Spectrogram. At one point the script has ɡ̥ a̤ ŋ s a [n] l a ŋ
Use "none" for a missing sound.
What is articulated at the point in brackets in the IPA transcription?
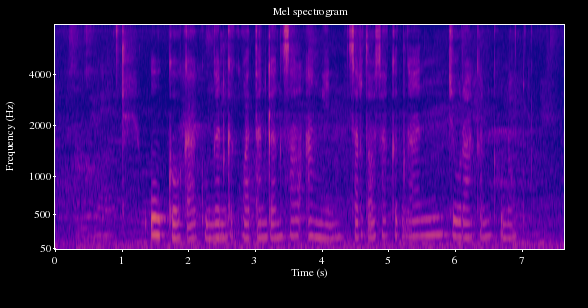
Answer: none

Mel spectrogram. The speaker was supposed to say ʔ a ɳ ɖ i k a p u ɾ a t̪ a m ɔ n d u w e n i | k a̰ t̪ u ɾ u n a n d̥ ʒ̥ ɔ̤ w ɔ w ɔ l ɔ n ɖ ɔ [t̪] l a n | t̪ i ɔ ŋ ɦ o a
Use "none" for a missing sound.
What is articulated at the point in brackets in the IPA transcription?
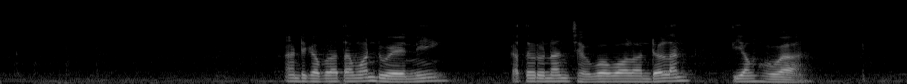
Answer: none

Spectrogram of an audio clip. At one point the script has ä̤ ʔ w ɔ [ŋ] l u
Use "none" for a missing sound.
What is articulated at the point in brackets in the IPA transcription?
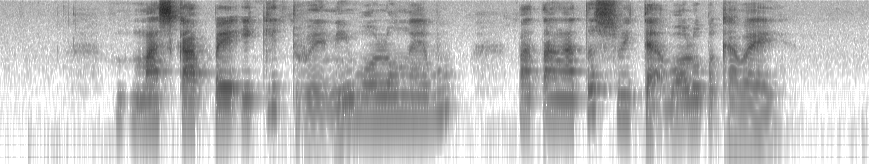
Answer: none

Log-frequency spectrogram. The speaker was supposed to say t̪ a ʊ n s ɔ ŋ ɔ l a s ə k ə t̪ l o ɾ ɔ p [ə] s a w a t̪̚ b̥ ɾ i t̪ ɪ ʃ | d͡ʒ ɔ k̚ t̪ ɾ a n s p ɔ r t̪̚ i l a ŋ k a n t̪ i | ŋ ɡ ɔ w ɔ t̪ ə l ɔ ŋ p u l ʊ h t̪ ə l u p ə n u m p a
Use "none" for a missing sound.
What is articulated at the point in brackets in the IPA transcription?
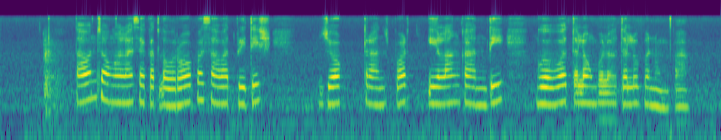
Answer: ə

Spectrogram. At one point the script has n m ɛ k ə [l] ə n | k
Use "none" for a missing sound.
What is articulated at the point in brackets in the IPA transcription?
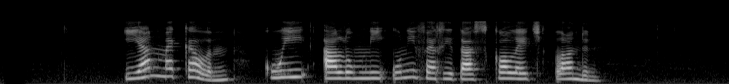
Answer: l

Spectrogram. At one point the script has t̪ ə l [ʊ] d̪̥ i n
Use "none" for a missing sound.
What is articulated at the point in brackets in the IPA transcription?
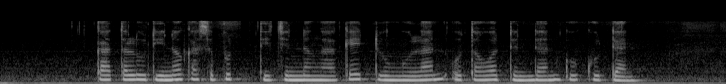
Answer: u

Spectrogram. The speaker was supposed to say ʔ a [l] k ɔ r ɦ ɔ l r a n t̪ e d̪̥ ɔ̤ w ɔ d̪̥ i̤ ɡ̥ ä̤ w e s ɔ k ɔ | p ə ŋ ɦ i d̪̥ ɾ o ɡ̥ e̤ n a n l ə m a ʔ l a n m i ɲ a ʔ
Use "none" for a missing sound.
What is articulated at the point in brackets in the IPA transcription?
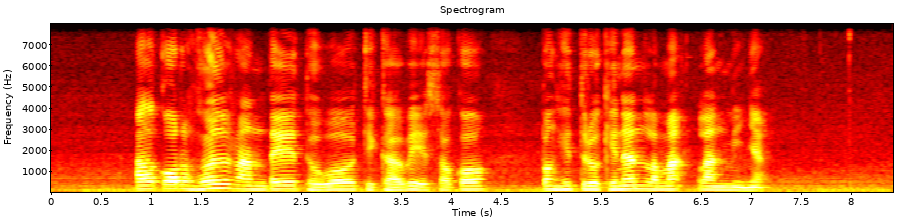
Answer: l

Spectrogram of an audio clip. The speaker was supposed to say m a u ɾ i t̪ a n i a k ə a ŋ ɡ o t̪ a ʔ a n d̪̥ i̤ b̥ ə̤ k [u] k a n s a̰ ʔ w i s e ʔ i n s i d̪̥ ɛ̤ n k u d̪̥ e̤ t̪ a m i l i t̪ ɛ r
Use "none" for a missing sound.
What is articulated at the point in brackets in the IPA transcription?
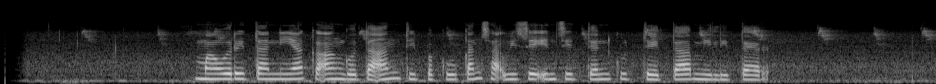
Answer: u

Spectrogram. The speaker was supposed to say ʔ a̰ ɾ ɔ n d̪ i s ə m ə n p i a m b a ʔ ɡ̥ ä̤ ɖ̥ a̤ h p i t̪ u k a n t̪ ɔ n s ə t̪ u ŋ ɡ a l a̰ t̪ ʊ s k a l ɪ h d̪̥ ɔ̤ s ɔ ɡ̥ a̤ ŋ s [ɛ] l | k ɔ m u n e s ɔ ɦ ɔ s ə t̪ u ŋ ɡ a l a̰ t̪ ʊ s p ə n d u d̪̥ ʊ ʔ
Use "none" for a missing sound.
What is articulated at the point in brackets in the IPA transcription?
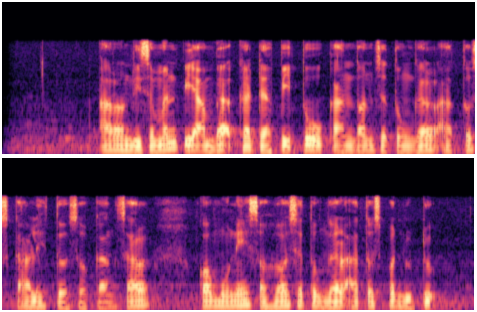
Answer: a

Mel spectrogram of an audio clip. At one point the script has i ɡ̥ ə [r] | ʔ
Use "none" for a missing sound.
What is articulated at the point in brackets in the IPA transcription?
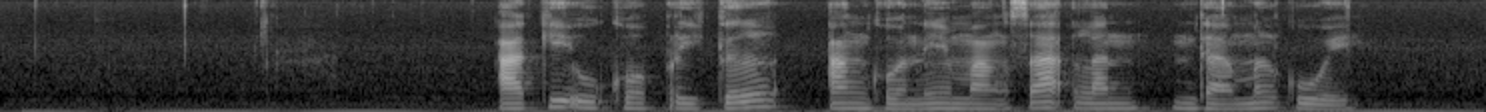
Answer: l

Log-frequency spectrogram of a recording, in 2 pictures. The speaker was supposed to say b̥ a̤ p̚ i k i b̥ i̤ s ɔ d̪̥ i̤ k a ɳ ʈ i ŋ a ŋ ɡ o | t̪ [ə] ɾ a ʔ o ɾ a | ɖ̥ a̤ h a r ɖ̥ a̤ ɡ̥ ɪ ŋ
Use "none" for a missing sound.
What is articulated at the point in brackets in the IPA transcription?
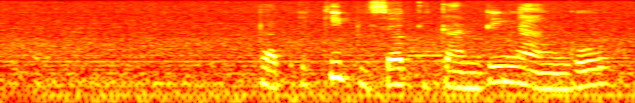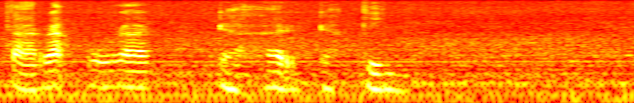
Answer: a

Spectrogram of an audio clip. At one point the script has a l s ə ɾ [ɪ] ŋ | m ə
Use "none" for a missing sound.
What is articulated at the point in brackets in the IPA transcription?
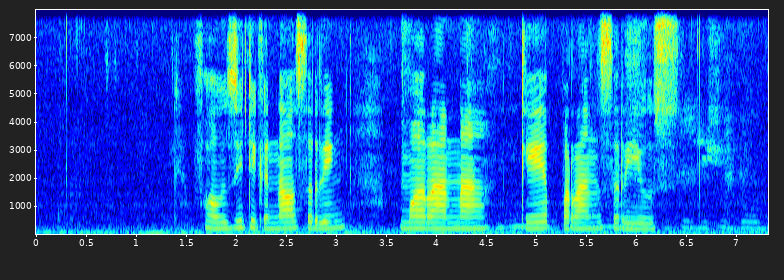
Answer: ɪ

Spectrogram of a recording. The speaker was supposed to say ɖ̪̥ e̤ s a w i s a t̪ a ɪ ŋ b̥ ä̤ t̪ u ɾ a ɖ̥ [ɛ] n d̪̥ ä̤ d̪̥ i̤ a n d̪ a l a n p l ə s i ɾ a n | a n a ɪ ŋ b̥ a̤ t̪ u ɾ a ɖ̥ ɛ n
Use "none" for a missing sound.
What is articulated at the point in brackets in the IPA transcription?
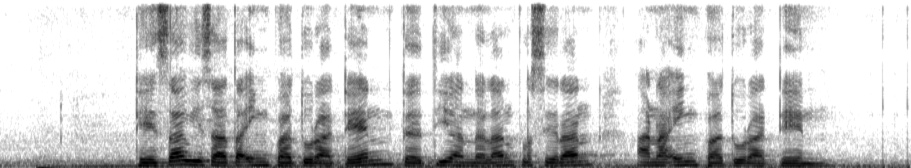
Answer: ɛ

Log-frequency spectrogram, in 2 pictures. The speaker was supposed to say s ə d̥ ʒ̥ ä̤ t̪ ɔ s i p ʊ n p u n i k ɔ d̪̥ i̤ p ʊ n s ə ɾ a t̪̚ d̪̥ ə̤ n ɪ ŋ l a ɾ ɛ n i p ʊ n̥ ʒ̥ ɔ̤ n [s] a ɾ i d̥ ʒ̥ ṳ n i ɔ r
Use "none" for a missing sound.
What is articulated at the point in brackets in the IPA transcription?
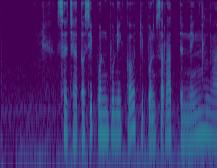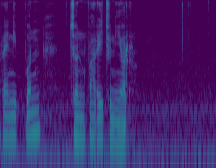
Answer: f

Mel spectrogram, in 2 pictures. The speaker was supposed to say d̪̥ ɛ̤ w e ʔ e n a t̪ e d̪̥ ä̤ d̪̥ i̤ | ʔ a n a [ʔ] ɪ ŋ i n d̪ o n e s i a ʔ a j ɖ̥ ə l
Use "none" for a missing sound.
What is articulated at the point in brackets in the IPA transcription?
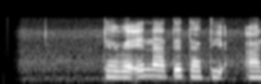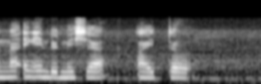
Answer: ʔ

